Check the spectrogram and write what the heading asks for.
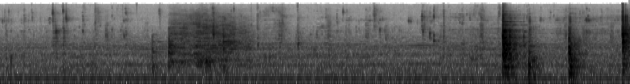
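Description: Rice porridge being scooped with a wooden ladle and poured into a glass bowl, a soft wet slosh about two seconds in. Near the end come three sharp knocks of dishes and utensils, the first the loudest.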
